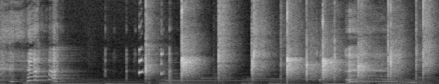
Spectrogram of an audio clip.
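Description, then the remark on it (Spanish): A handful of sharp, fairly regular claps, roughly a few per second, with some voice sounds and squeaky noises mixed in beneath them. “Un aplauso.”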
